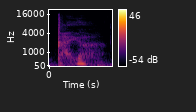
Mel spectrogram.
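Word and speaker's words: Gaya: empire known as the Gaia. That's another sound in Korean that G and K that are different in English but the same in Korea. So it's the Gaia Ga.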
